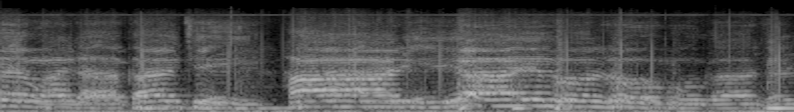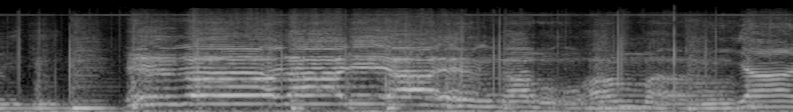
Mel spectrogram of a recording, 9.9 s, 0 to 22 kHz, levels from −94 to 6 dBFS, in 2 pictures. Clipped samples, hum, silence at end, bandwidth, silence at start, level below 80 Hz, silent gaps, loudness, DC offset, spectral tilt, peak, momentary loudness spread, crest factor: under 0.1%; none; 0 s; 16 kHz; 0 s; -44 dBFS; none; -27 LUFS; under 0.1%; -4.5 dB/octave; -14 dBFS; 9 LU; 12 dB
